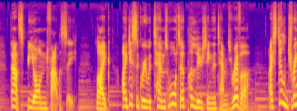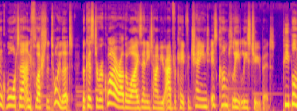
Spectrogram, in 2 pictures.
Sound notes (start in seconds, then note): none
